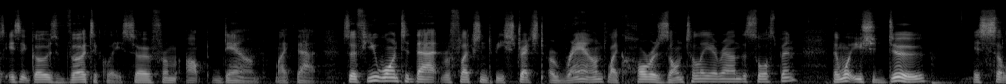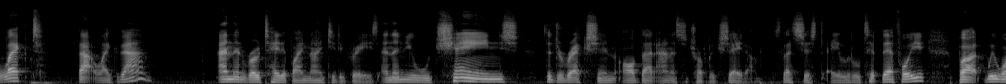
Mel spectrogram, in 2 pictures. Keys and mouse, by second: 8.0-9.3 middle drag, 9.3 l, 10.3 r.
